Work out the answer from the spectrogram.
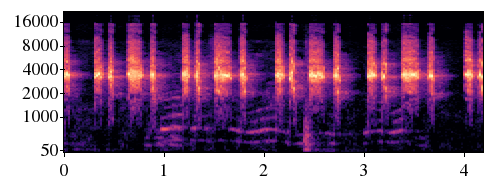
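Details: Pet cockatiel chattering in mimicked speech. Dense runs of shrill, clipped syllables repeat about once a second with brief gaps, and a low knock is heard midway.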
